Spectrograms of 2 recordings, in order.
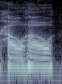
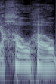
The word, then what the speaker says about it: Ho-Oh: one island to capture Ho-Oh or Lugia, depending on the version. Yeah, I got stuck saying Ho-Ho because of Ho-Ho News, the Japanese website I use for deck list. That's how it's spelled.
